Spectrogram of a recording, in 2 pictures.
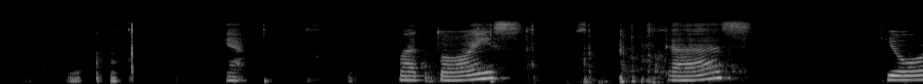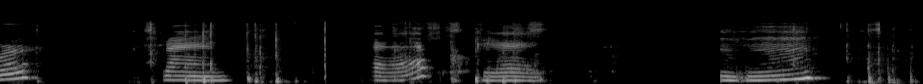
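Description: A woman speaks slowly and clearly over an online call.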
